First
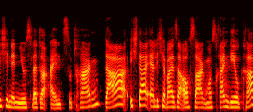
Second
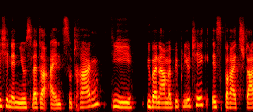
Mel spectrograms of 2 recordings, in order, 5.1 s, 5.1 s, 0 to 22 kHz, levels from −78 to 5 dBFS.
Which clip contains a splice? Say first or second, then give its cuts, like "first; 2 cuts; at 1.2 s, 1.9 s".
first; 1 cut; at 2.1 s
